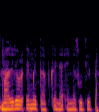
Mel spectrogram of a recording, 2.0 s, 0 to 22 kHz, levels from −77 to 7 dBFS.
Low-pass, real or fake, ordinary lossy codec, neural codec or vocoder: 5.4 kHz; real; none; none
